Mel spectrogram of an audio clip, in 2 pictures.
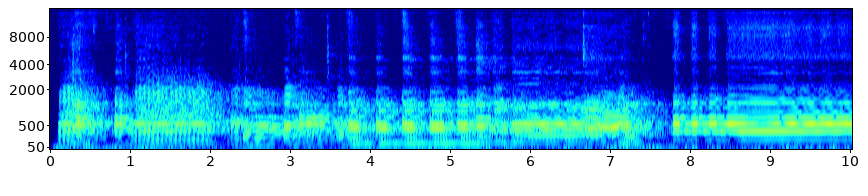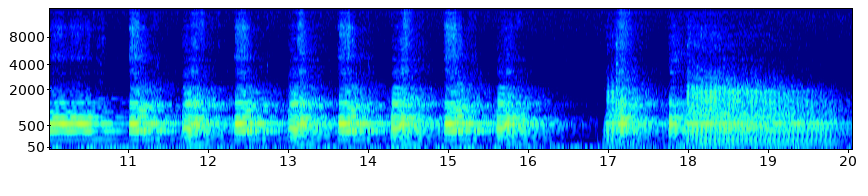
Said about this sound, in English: Peter's grandfather is represented by the bassoon. Can you hear his stern voice?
